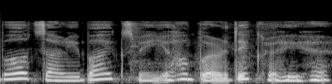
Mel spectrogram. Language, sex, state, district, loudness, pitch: Hindi, female, Himachal Pradesh, Shimla, -14 LUFS, 185 Hz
